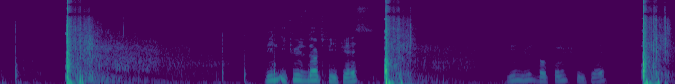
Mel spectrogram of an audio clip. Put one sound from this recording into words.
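A pistol fires loud, sharp shots that ring out outdoors.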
